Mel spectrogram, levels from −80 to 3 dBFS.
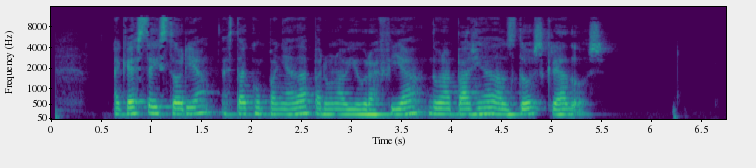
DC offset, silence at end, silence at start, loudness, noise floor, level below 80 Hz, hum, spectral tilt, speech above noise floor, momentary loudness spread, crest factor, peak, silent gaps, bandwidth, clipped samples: under 0.1%; 0.5 s; 0.05 s; -23 LUFS; -77 dBFS; -58 dBFS; none; -6 dB/octave; 55 dB; 7 LU; 18 dB; -6 dBFS; none; 11.5 kHz; under 0.1%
